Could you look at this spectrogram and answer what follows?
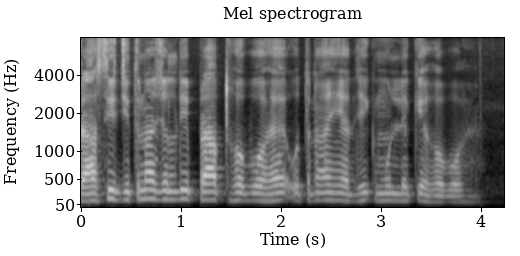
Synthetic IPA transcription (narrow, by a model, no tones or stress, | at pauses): ɾaːsid͡ʒɪt̪nad͡ʒəld̪ipɾaːp̚t̪ɦoːboɦɛʔʊ̰t̪naɦiəd̪ʱɪkmʊljəkeɦoːboɦɛː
